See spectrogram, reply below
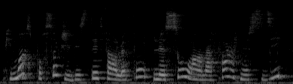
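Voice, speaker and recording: Speaking fast as a podcast guest, a Québécois French-accented real estate developer in her twenties sounds enthusiastic and motivational. Her voice runs high with lively intonation and a darkish tone.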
